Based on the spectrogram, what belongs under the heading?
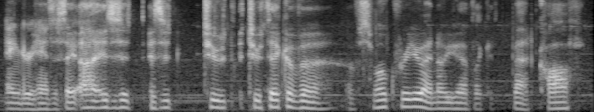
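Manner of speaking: ordinary talk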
